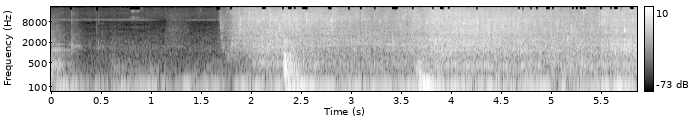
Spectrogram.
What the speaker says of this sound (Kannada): ಎಣ್ಣೆ ಕಾದತ್ರಿ. ಲೋ ಫ್ಲೇಮ್ ಇಟ್ಕೊಂಡು ಈಗ ಕರೇನ್ರಿ.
